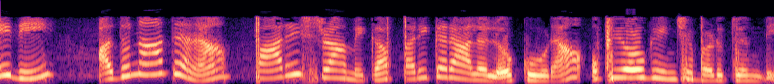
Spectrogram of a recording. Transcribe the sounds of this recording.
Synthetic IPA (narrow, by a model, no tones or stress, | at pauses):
id̪i | ɐd̪unaːt̪ɐnɐ | paːɾiʃɾaːmikɐpɐɾikɐɾaːlɐlo̞ːkuːɽaːupɐjoːɡiɲt͡ʃɐbɐɽut̪und̪ḭ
